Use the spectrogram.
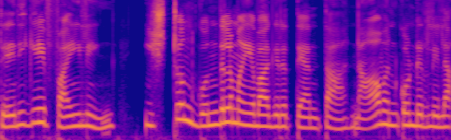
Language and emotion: Kannada, disgusted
